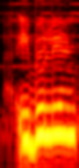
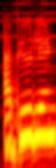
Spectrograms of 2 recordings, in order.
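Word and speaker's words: ebullient: इब्यूलेंट में नहीं प्रोनाउंस करना है, इसे एब्यूलेंट प्रोनाउंस करना है।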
